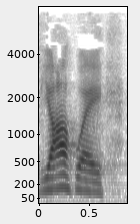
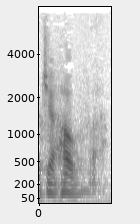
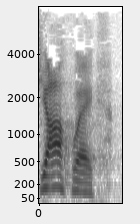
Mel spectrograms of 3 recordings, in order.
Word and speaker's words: Yahweh: There is no Hebrew word Jehovah. It is probably, we're not even sure, pronounced Yahweh. I am.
